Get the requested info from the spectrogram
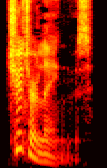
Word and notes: chitterlings: British English

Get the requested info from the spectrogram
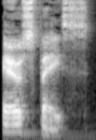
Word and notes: airspace: American English

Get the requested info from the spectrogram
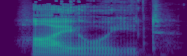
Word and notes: hyoid: British English

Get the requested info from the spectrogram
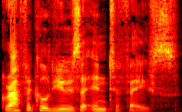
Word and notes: graphical user interface: British English

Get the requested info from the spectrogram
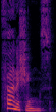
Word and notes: furnishings: British English

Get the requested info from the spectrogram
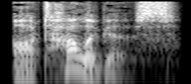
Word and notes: autologous: British English

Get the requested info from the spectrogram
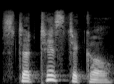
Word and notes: statistics: American English

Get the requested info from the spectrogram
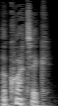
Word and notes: aquatic: British English

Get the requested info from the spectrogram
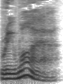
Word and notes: rewire: British English

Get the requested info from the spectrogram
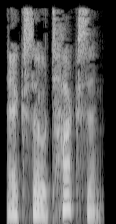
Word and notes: exotoxin: British English

